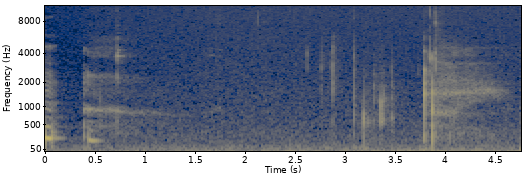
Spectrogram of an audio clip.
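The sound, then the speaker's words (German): Someone takes a sip of water: a few soft mouth clicks and quiet gulping noises, with a brief cluster of swallowing sounds near the end, all faint and without any talking. “Jetzt muss ich ganz kurz einen Schluck Wasser nehmen, weil ich merke, der Husten reizt mich da im Hals.”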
